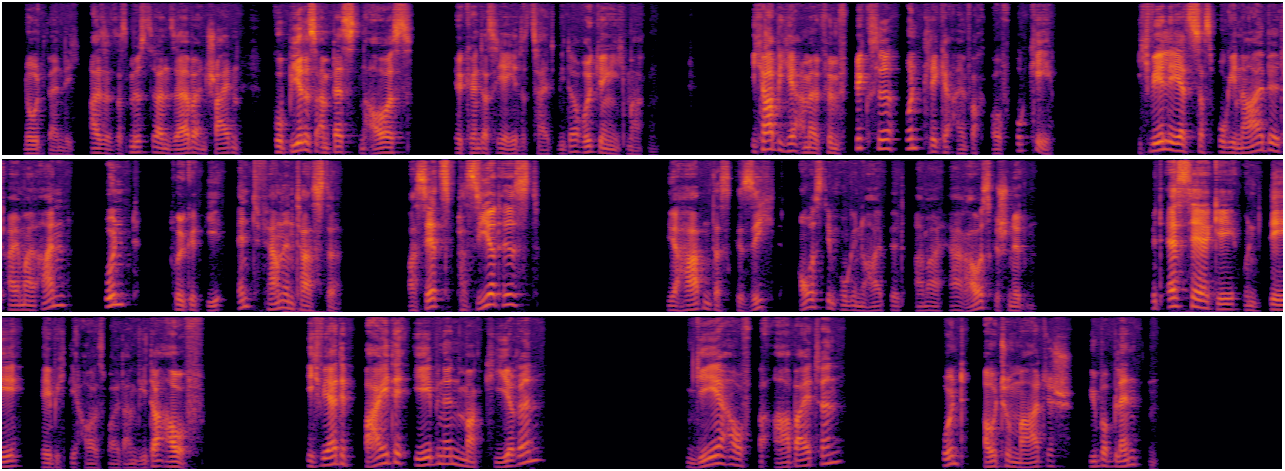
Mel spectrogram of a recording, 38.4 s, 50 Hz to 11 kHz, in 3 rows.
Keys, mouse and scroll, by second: 15.4 Delete, 24.2 ctrl+d, 29.7 ctrl+click.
